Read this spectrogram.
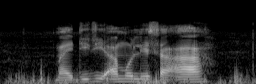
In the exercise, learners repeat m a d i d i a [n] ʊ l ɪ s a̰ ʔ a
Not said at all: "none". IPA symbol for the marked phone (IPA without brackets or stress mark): m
